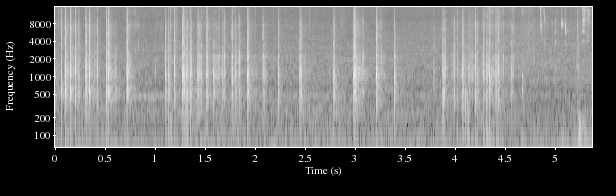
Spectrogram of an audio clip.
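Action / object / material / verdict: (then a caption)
tap / cardboard box holding a card deck / cardboard / none. A printed, book-sized, hollow cardboard box of Chakra reading cards with a card deck inside is tapped and scratched with fingernails. Quick, dry clicking taps and brief scratches come in clusters, each crisp with a slight papery resonance and almost no ring.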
